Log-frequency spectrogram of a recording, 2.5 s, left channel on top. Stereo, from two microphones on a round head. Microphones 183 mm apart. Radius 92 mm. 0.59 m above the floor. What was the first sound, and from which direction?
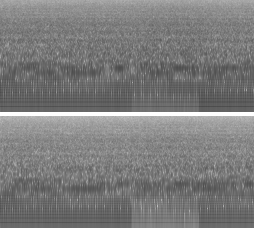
Only background noise.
